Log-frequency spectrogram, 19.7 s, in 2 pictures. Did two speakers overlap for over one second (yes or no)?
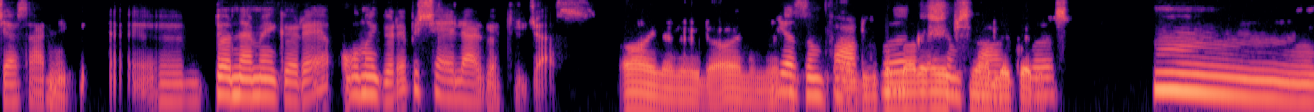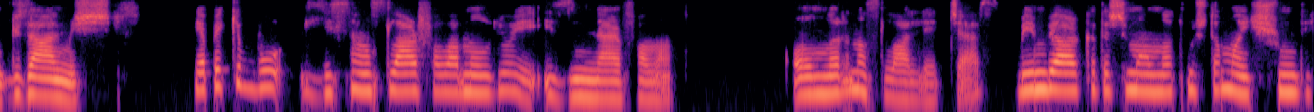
yes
